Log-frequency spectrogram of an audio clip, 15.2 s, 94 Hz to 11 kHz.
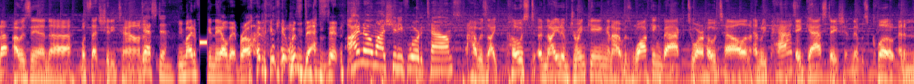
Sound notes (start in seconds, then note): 3.3 beeps; 4.0 laughs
